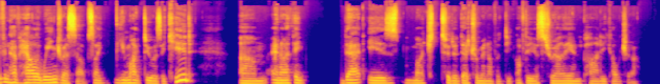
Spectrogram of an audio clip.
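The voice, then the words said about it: Australian accent. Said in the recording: “You are Australian, if people couldn't tell from your accent”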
